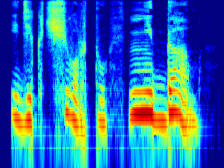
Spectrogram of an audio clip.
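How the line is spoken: Through gritted teeth. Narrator (Russian): процедила сквозь зубы я

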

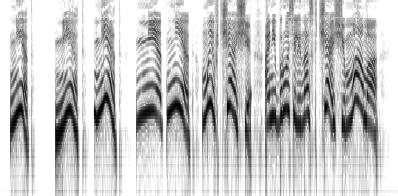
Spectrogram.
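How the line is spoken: Panicked screaming girl. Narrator (Russian): Завопила она

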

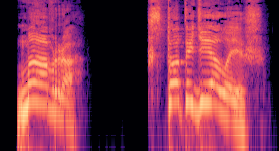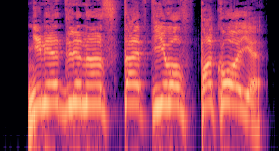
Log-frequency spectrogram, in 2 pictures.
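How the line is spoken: Shouting. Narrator (Russian): закричал великий князь

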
